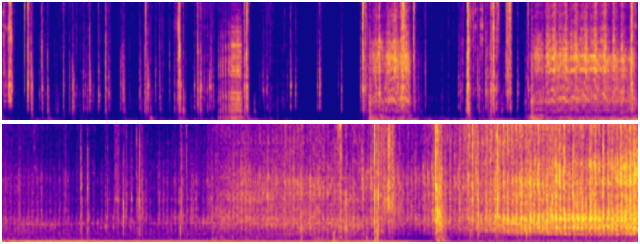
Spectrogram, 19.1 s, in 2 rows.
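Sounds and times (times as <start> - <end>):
car engine cranking and running: 5.4 - 19.0.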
